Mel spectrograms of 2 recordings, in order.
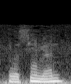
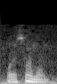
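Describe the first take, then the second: The two takes are said the same way.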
